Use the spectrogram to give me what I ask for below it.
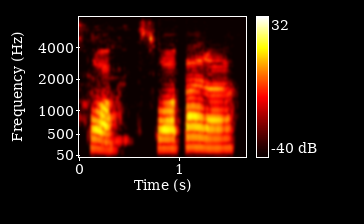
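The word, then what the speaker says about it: صَبَرَ: Just make sure that the sword is slightly round and thicker, because we have to make sure that this sword it has to be it's pronounced differently from this scene over here, yeah? So it should be swabara.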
